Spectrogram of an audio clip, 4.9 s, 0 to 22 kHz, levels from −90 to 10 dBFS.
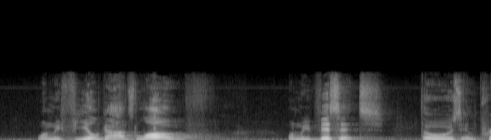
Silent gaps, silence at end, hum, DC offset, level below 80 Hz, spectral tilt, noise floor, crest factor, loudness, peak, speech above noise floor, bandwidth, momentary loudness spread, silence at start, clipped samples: none; 0 s; none; under 0.1%; -48 dBFS; -6 dB/octave; -48 dBFS; 22 dB; -22 LUFS; 0 dBFS; 27 dB; 11 kHz; 18 LU; 0.4 s; under 0.1%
